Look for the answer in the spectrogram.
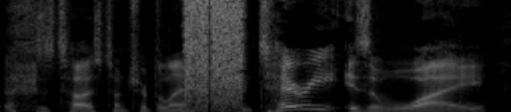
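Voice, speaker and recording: A man with an Australian accent hosting a radio show in a studio, with brisk, jokey presenter patter. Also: mid-range voice, wildly swooping pitch, noisy background. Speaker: radio host. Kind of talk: breakfast radio banter. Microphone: close studio mic.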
